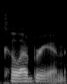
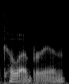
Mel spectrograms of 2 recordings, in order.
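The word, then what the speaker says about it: Celebrían: The article mentions one other person, Calbrian. Calbrian. Okay, another K sound for that C. Calbrian, right?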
